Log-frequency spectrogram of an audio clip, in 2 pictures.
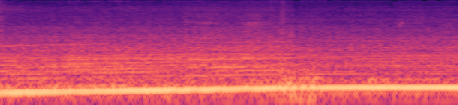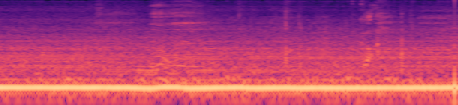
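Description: Manual car with no air conditioning driving on a road in Kampot, Cambodia, heard from inside as a loud, steady low engine and road rumble with faint clatter, lasting throughout.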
